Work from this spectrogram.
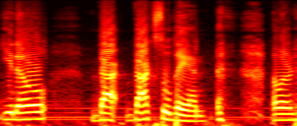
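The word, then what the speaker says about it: Vax'ildan: Like, you know, Vaxeldan.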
